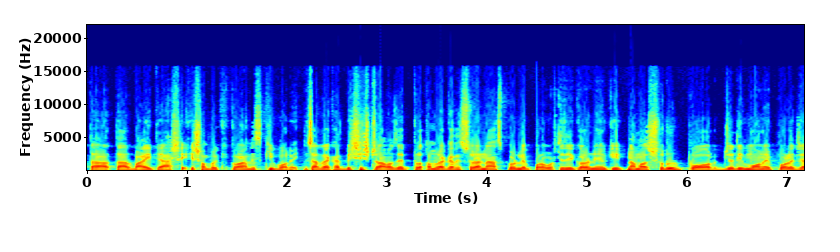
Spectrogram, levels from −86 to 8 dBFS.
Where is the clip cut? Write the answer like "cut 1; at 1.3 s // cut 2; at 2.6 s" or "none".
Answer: cut 1; at 2.2 s // cut 2; at 5.4 s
